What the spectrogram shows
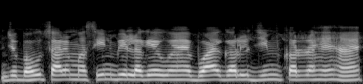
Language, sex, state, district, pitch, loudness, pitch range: Hindi, male, Jharkhand, Palamu, 215 Hz, -14 LUFS, 210-220 Hz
